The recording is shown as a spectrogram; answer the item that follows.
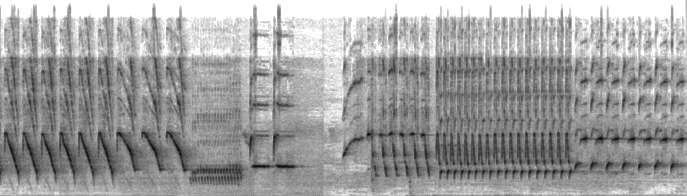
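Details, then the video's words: Canary singing a long, continuous 'gacor' tutor song (masteran): a quick series of falling whistled sweeps, a harsh buzzy burst, pure high whistles, then fast metallic trills, over a faint low hum. "Kicau Burung Kenari"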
